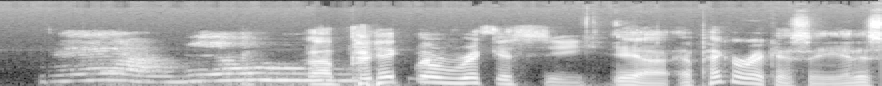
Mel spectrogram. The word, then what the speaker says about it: epicaricacy: Epicaricacy. Epicaricacy. Yeah, epicaricacy. It is spelled EPIC, epic, ARI, and then CACY. And the stress is on the 3rd syllable. So it's like epicaricacy. Epicaricacy.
